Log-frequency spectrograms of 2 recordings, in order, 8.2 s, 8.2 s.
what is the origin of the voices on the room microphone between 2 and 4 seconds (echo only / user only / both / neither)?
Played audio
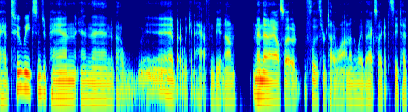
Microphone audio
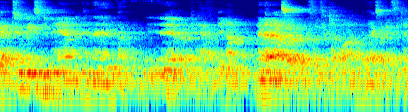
echo only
